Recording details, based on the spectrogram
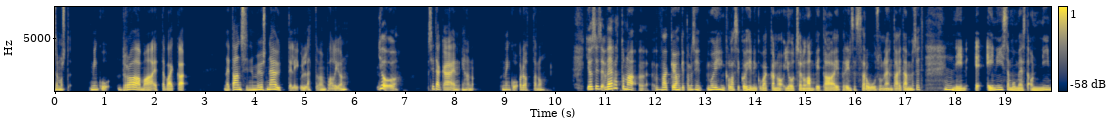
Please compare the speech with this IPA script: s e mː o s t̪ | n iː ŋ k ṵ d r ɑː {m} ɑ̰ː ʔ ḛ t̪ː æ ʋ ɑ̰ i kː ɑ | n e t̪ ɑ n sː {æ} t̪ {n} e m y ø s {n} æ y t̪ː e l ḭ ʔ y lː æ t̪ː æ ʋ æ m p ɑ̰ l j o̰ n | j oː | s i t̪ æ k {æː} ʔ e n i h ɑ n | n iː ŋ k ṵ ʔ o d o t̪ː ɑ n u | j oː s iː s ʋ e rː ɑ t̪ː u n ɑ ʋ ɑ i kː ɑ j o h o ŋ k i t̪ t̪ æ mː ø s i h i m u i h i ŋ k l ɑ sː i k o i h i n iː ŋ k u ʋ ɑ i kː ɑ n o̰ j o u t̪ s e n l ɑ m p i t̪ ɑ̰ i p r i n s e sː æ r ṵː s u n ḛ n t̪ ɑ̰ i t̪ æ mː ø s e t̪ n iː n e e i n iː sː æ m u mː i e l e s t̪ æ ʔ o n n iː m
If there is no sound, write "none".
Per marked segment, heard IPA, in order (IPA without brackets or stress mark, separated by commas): m, i, n, n, æː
